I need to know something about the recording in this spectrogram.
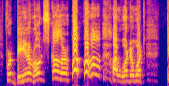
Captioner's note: laughs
